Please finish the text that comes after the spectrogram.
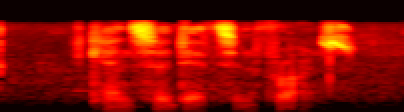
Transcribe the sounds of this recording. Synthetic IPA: kʰæ̃nsədɛθsɪ̰̃nfɹã̰ns

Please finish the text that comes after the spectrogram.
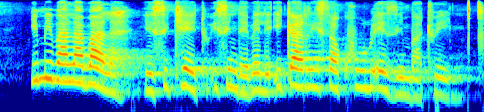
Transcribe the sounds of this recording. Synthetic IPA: imiɓalaɓalajesikʰetʰuisindʱɛɓɛlɛʔik̬arisakʰuluezimbʱatʰweːni

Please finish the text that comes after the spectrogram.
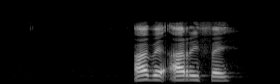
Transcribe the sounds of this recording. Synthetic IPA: abɛʔarɪfɛ

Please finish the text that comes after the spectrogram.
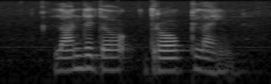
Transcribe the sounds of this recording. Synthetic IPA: lɐndədrɑːklɐjn

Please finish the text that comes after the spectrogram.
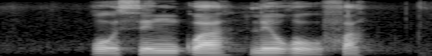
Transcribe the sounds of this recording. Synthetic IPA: ɣʊseŋ̩kʼwalɪɣʊːfa

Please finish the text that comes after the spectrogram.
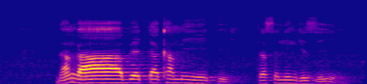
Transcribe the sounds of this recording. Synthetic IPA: naŋɡʱaɓɛtʼakʰamid̥ʱi | tʼaseniŋɡʱiziːmu

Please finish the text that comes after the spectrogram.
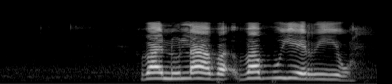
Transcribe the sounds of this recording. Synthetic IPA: βan̤ulaβaβaβujeriːwa

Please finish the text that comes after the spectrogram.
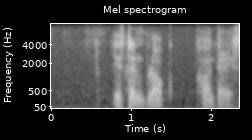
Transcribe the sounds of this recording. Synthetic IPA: istʰanblɔkʰː | awnt̪ʰris

